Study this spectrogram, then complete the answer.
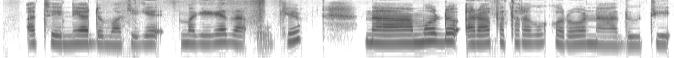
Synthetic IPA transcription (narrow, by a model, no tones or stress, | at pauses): atʰeneado | maɣeɣɛðaʔo̰kʰe | namoːdoʔaɾafataɾaɣokɔɾwɔnaːðutie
